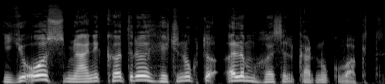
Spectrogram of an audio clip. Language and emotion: Kashmiri, neutral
